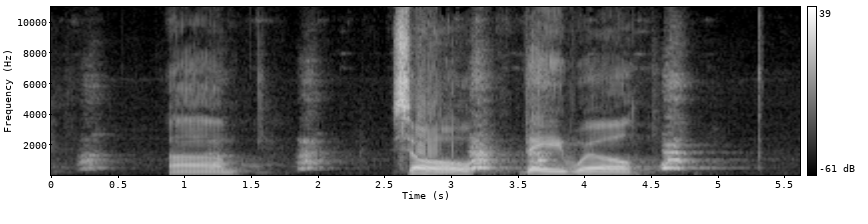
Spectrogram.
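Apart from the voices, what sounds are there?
dogs barking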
